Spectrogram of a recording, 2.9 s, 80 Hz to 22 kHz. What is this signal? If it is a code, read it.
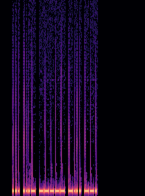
Morse code, heard as a keyed tone, about 46 wpm, 700 Hz. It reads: SV0BG
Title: DXCC-100 Call Signs - 5 Characters - Repeated 3x - 45wpm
